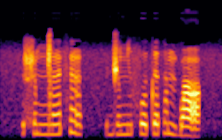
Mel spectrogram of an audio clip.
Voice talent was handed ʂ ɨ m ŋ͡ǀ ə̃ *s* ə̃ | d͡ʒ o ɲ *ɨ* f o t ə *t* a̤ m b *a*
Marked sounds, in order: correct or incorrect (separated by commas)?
correct, correct, incorrect, incorrect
